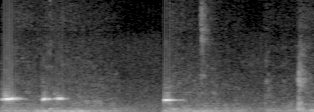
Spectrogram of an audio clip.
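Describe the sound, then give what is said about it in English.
A person whistles quietly, a few short soft notes at a steady mid pitch, separated by brief pauses, with faint low background noise underneath. “I'll quietly whistle.”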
